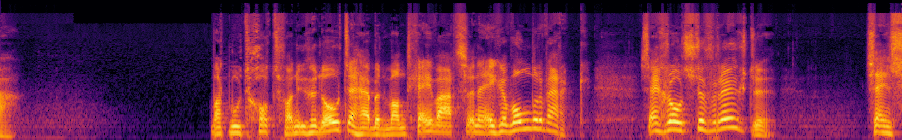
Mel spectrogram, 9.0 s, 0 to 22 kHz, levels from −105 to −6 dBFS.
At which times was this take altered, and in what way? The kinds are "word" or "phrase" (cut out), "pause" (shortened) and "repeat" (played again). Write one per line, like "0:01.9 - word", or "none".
none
